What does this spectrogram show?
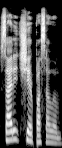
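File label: Komi, female; саридз серпасалӧм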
